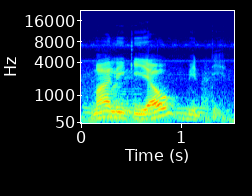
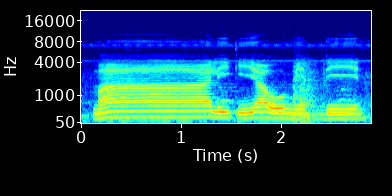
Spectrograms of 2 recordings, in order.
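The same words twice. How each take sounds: First: The vowel after the m is kept short. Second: The vowel after the m is held long. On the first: "atau boleh juga" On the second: "Boleh mimnya dibaca panjang"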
